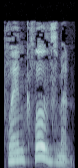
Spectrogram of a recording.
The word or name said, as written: plainclothesman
